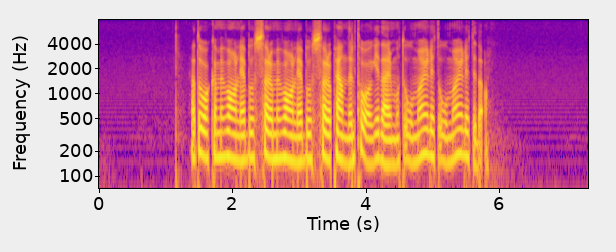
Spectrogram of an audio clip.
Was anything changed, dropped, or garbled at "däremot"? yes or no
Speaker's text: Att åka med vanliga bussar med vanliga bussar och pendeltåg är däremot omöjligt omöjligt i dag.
no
